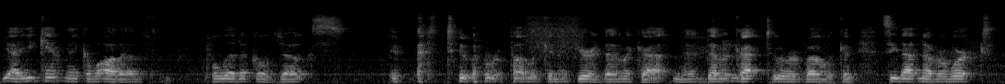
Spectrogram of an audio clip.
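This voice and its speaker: A man, a coach who trains athletes, talking in a relaxed, matter-of-fact way as a podcast guest in his home office. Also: medium pitch, normal speed, echoey room, slight background noise. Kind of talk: casual podcast conversation.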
